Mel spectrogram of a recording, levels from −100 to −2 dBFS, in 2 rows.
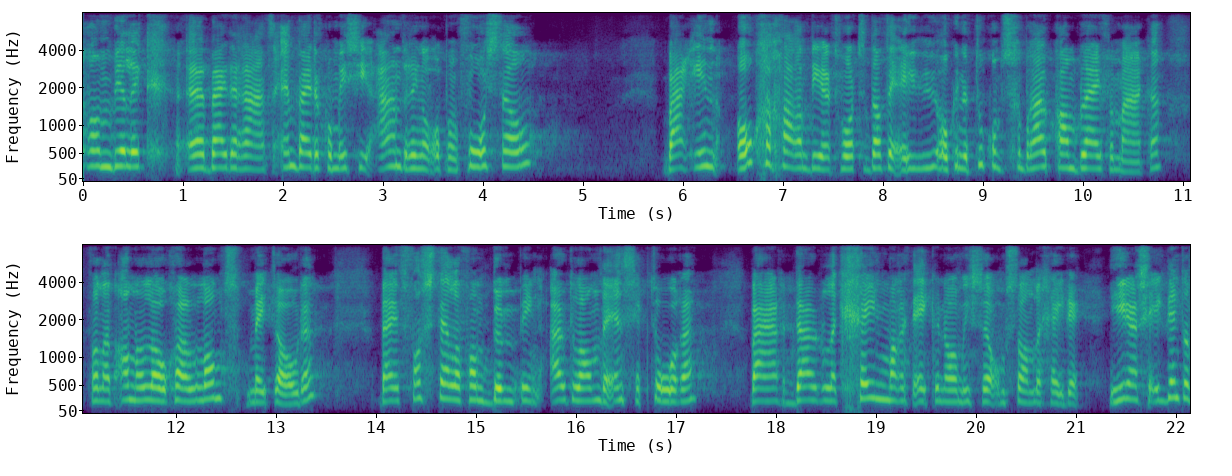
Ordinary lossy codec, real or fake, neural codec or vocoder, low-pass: none; fake; codec, 16 kHz, 4 kbps, FunCodec, trained on LibriTTS, 50 frames a second; none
